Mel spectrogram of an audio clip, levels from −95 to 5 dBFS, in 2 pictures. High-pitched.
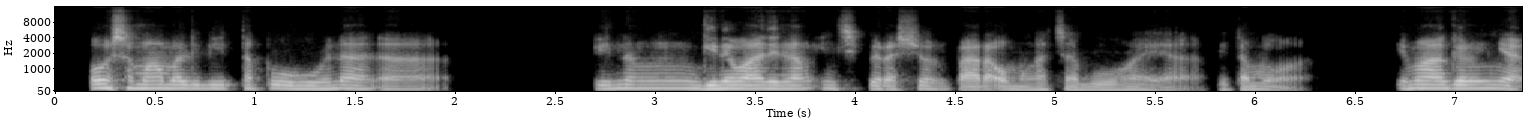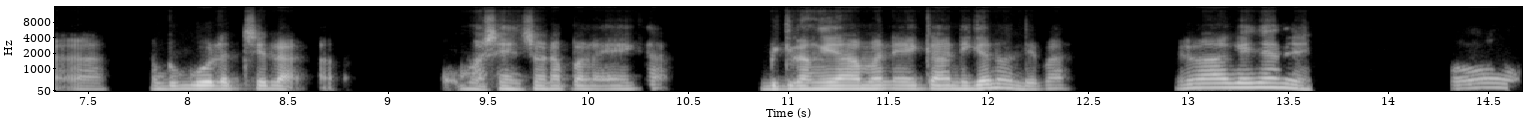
No: medium, 145 Hz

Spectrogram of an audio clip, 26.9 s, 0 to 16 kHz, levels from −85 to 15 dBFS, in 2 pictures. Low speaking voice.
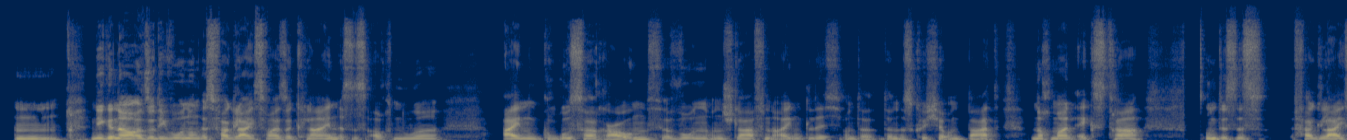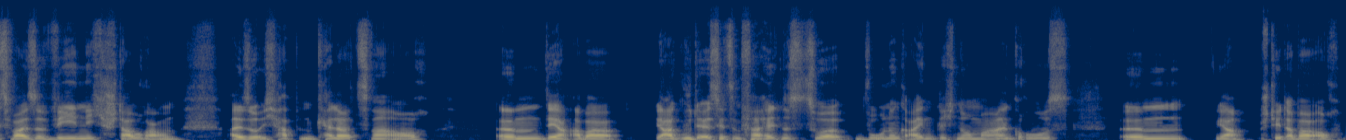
Yes: low, 115 Hz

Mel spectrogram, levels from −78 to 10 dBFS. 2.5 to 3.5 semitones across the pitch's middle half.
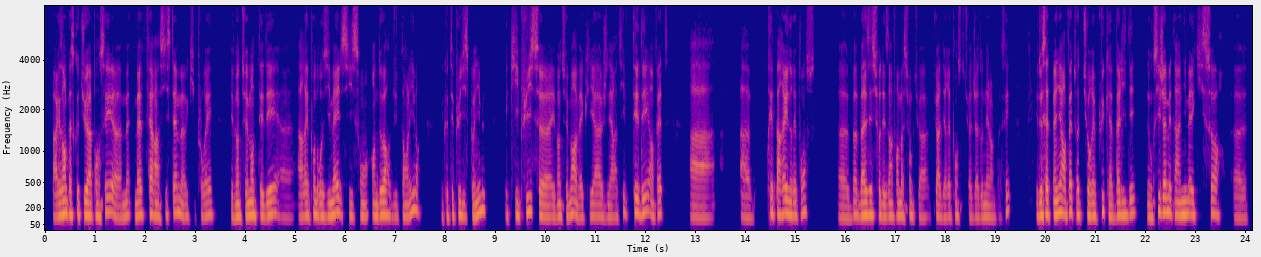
Yes: average, 2.8 semitones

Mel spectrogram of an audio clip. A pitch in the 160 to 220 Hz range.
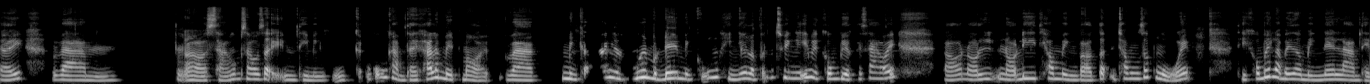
No: high, 235 Hz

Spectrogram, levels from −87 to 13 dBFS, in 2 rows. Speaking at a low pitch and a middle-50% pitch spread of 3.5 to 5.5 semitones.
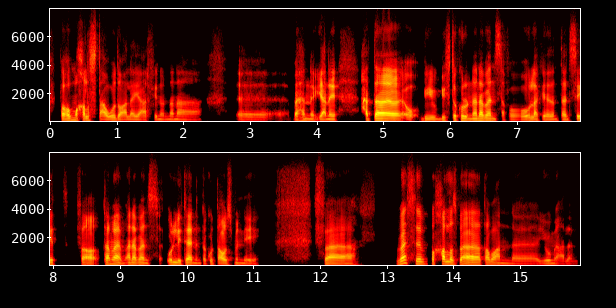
Yes: low, 110 Hz; average, 4.2 semitones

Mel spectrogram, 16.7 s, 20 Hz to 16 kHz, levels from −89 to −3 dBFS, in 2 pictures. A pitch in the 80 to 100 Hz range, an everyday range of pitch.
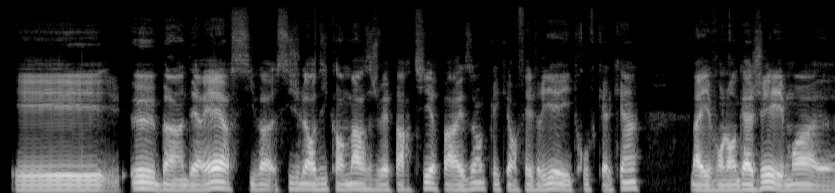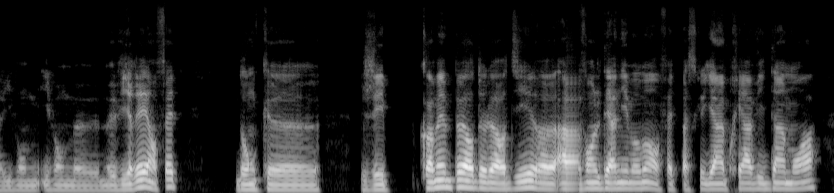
Yes: very low, 95 Hz; average, 3.4 semitones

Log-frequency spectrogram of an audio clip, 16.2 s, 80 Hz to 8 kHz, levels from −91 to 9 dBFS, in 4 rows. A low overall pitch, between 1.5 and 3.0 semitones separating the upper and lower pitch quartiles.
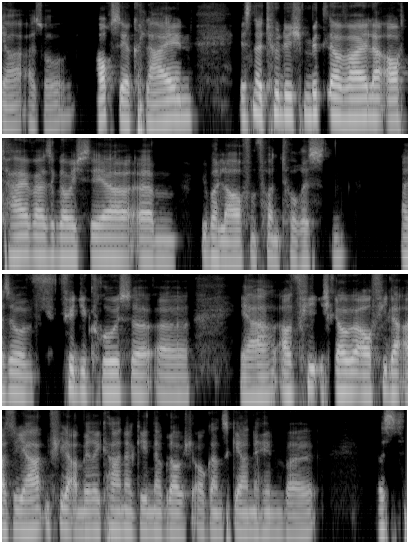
Yes: low, 120 Hz; narrow, 2.6 semitones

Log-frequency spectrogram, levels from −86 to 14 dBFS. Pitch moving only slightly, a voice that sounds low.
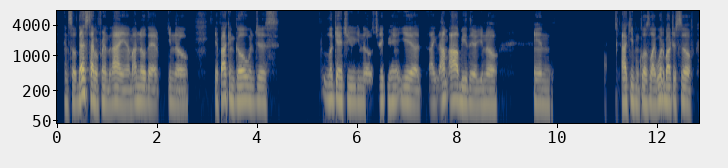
Yes: narrow, 2.1 semitones; low, 115 Hz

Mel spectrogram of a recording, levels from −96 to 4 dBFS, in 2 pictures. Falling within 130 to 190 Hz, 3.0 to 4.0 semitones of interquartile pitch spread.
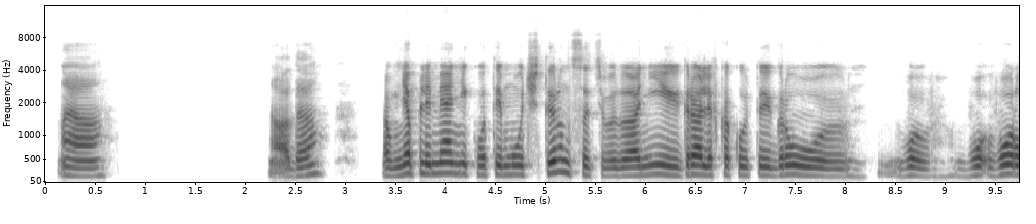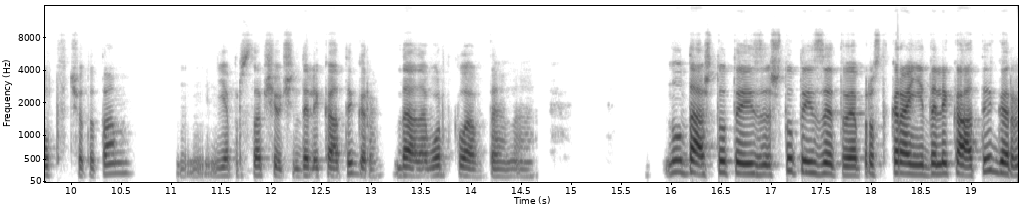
Yes: medium, 185 Hz; average, 3.7 semitones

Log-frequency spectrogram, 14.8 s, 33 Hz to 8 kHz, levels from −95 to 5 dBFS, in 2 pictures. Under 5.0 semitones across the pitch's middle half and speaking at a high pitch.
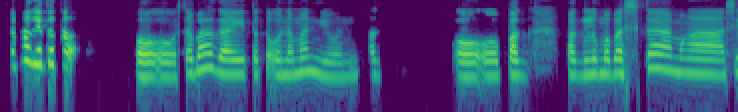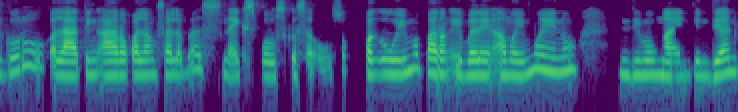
Yes: average, 2.7 semitones; high, 215 Hz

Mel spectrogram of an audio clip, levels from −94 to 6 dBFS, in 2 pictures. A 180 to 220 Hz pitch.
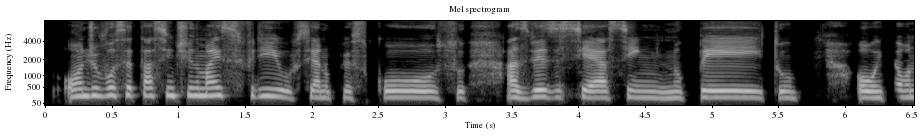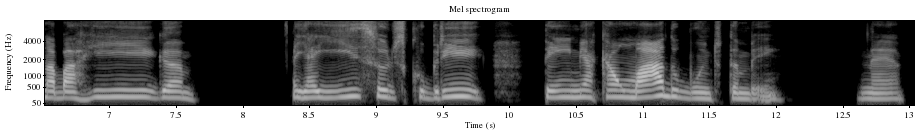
Yes: high, 190 Hz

